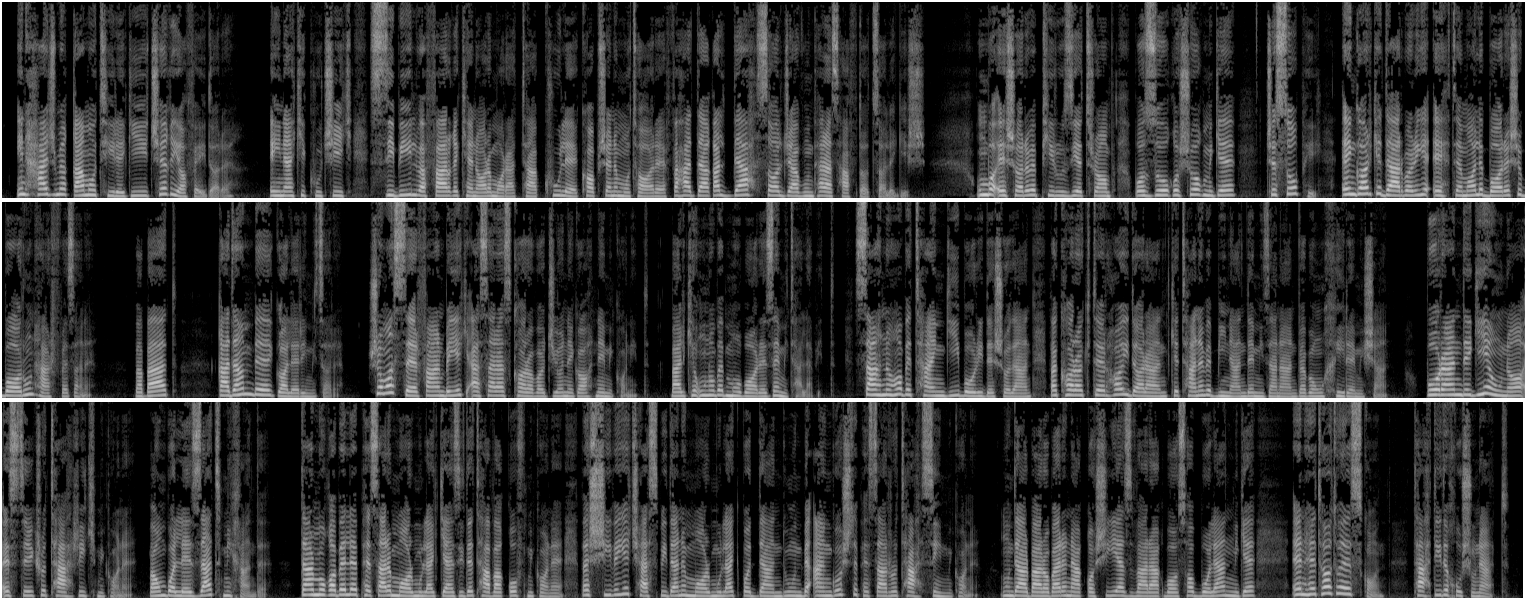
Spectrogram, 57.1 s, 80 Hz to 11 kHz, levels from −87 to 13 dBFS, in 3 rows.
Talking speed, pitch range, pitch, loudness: 140 wpm, 215-265 Hz, 235 Hz, -19 LUFS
